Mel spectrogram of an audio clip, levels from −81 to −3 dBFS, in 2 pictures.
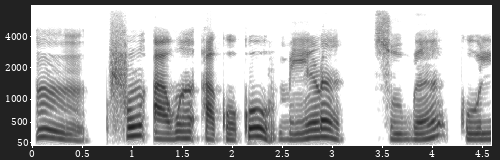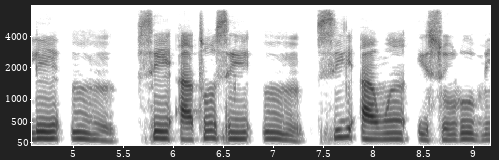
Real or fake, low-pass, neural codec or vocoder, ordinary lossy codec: fake; 7.2 kHz; vocoder, 22.05 kHz, 80 mel bands, Vocos; none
